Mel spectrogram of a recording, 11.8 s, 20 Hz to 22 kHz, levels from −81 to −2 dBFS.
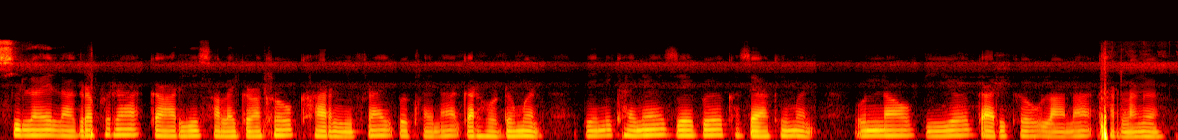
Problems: constant background noise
